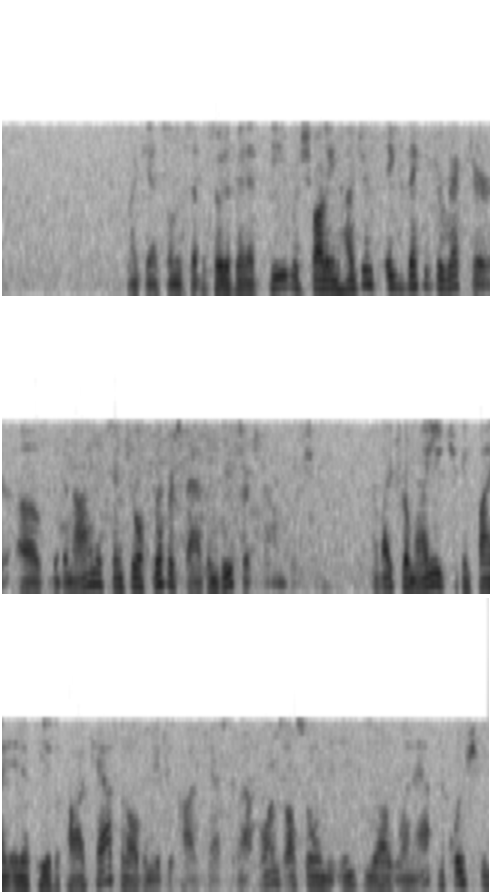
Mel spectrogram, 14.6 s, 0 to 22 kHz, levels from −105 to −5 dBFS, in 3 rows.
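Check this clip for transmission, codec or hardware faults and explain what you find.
A noise suppressor in the call chain is over-acting, and that is the main fault in this speech clip.

Noise suppressor artifacts run throughout. The suppressor pulls the bands it judges to be steady noise down by about 21 dB, frame by frame, so the background drops away between phrases and surges back under the voice.

Speech cut by the noise suppressor occurs at 1.25 to 3.12 s, 3.56 to 4.37 s, 4.68 to 8.19 s, 8.59 to 8.9 s just before "remind you", and from 9.31 s, just after "remind you", to the end. The suppressor mistook quieter parts of the speech for noise and attenuated them by about 18 to 22 dB, in brief stretches totalling from a fraction of a second to around a second and a half per span. Soft consonants and word endings sound swallowed or faint.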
